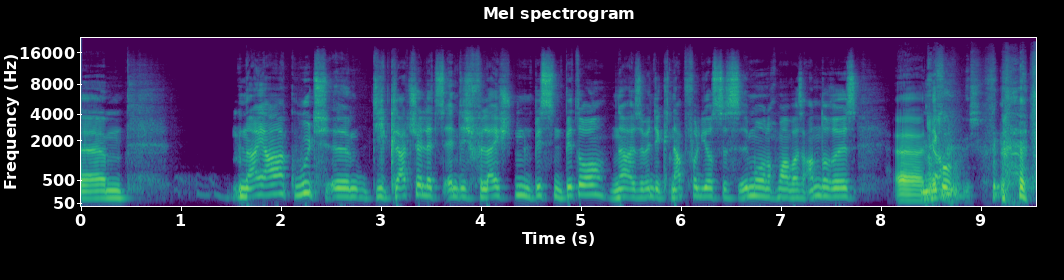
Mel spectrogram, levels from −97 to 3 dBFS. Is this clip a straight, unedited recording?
no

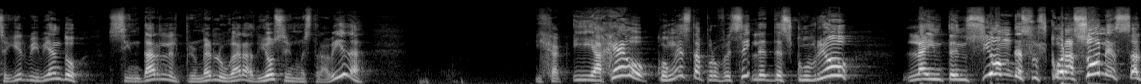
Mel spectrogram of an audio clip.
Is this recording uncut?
no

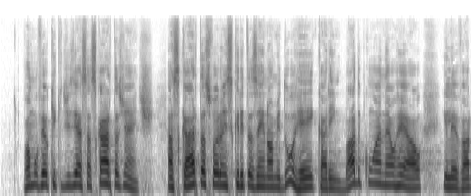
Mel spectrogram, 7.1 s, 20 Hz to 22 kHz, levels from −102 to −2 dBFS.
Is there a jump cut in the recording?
yes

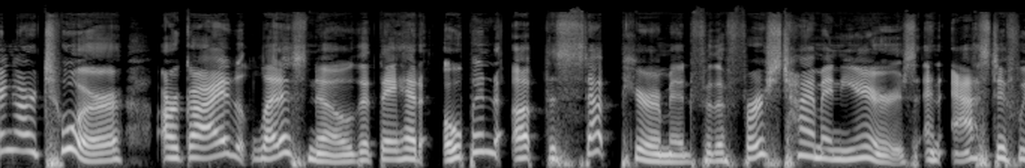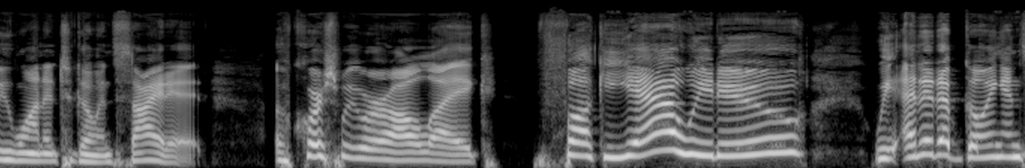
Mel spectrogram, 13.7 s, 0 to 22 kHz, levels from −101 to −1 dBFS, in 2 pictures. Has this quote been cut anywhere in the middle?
no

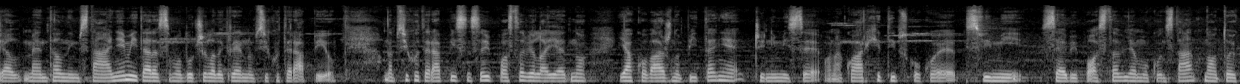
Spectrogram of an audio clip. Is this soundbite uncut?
yes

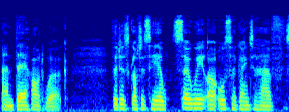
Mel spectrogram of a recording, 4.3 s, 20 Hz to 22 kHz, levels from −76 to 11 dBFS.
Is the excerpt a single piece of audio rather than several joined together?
no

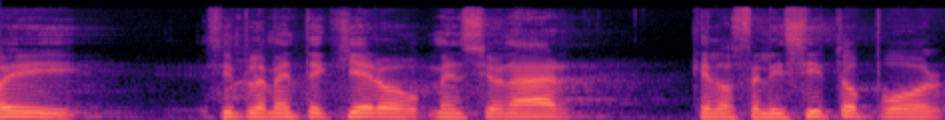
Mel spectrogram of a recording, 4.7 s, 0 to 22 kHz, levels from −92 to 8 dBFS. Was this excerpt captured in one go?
no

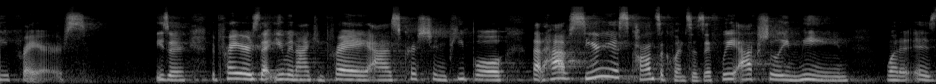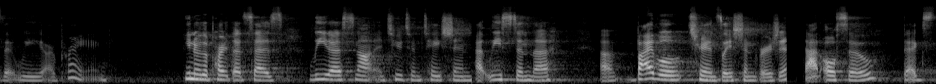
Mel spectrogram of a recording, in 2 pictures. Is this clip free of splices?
no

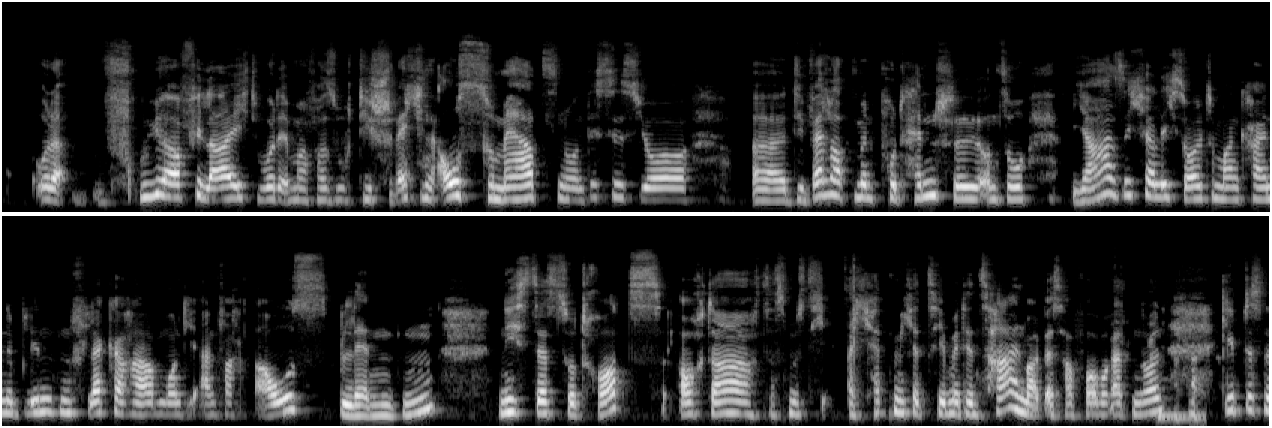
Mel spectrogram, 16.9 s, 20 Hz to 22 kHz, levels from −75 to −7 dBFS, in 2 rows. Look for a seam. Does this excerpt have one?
no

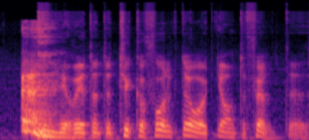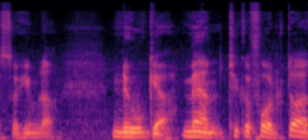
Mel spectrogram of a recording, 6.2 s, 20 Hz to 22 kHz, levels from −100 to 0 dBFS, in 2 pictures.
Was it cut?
yes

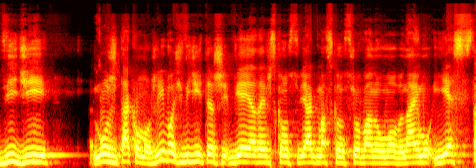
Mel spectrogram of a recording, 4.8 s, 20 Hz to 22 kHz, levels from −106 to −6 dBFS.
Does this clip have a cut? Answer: yes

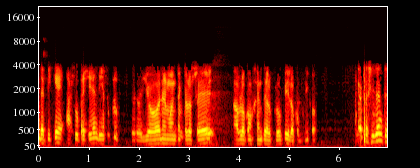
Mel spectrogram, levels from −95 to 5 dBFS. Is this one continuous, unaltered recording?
yes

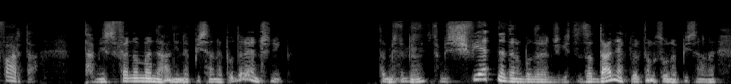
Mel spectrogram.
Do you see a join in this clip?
no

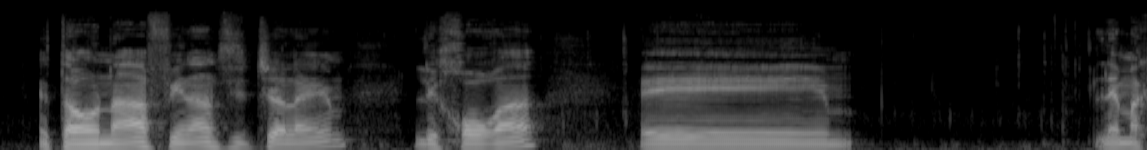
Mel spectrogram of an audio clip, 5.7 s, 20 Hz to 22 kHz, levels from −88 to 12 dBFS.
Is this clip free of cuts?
yes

